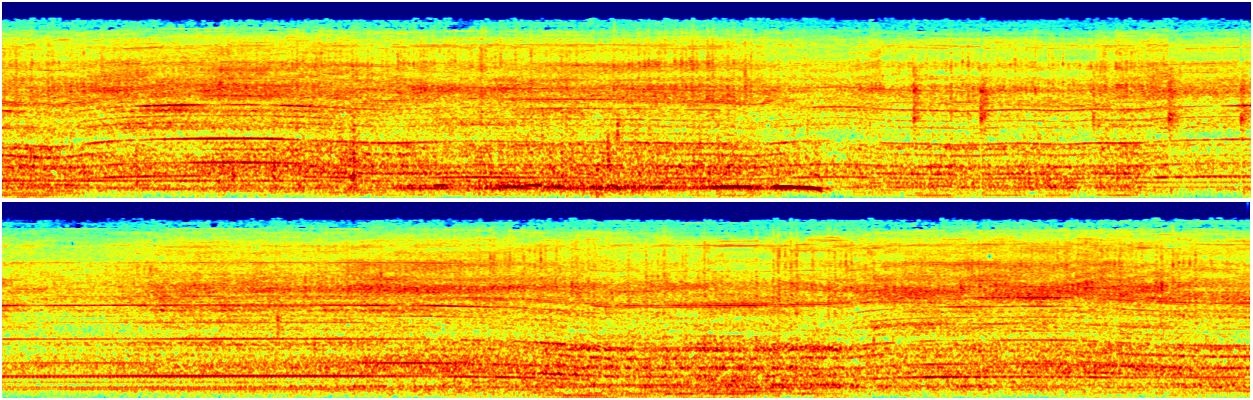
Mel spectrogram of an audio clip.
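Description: Two kitchen juicers running together: an electric citrus juicer whirring, its motor pitch sagging and recovering as orange halves are pressed down on the reamer, and a vertical slow juicer grinding carrots. There is a louder stretch of grinding that ends about eight seconds in.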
